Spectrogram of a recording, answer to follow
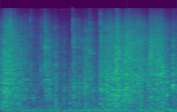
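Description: Thin plastic shopping bag rustling as a hand rummages inside it.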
